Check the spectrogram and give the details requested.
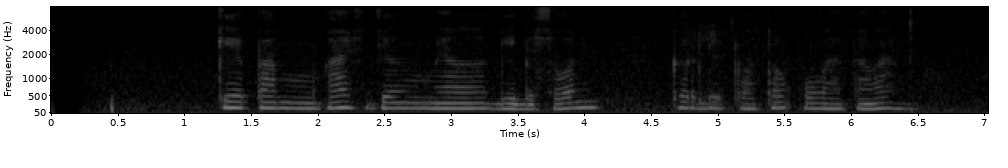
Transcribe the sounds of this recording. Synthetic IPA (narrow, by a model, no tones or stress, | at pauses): kepamukasd͡ʒɨŋmɛlɡibəsɔn | kɨrdipɔt̪ɔkuwart̪awan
